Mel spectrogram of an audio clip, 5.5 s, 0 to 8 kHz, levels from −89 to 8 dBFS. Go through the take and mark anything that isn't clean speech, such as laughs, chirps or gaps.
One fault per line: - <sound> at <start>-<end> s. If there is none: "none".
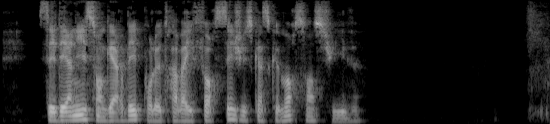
none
